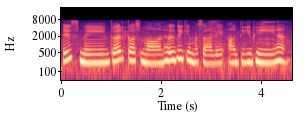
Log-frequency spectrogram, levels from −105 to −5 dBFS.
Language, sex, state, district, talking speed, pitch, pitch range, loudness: Hindi, female, Punjab, Fazilka, 130 wpm, 235 Hz, 220-260 Hz, -14 LUFS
